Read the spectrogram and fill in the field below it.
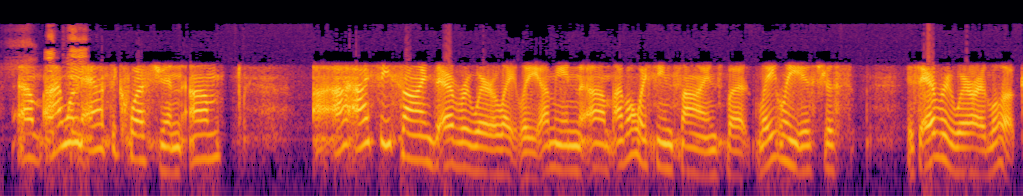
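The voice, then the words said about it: Southern American accent. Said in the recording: “if it's a southern accent and it's ... that it's me ... I hope that accent don't come through too bad.”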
